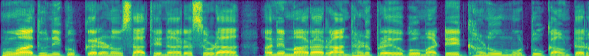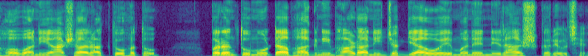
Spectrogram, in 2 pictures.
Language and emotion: Gujarati, sad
